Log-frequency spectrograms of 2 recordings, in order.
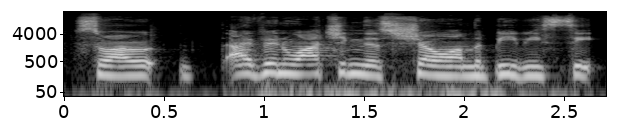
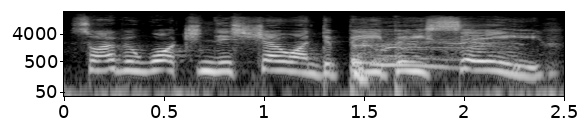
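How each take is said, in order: First: It is said in a non-British accent. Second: It is said in a put-on British accent.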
